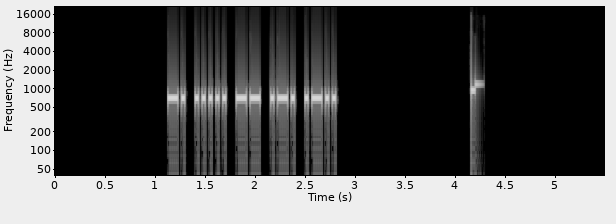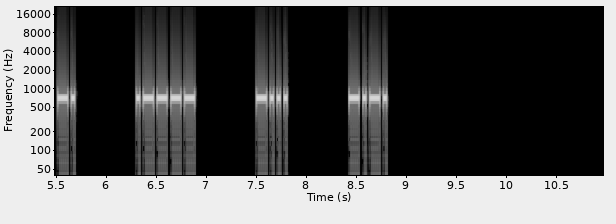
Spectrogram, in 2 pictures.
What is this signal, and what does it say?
Morse code, heard as a keyed tone, about 36 wpm, spaced as for 19 wpm, 700 Hz. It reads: N5MRL N1BC
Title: USA Call Signs - 6x Character Spacing - 35wpm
